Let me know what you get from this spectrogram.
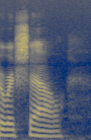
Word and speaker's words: Rochelle: Now to get VOA's current program schedule, write to me, Rita Rochelle. My name is spelled R-I-T-A. Rochelle is R-O-C-H-E-L-L-E.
